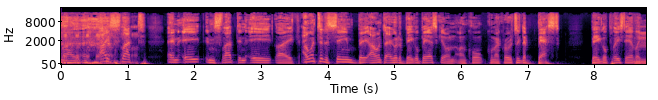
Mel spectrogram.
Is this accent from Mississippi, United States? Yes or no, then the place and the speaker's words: no; Shirley, New York, United States; Well, I am a Long Island boy, but I grew up in Shirley. I went to Longwood.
